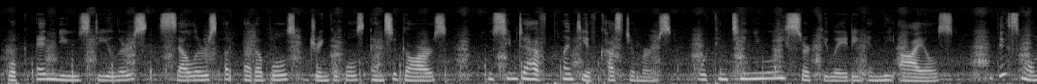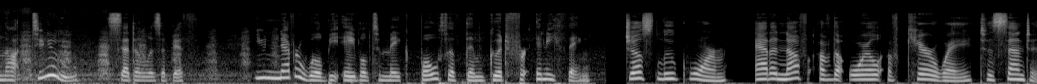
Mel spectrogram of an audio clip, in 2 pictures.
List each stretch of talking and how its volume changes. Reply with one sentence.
The talking can be heard from 0.1 to 20.6 s, at a steady volume.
